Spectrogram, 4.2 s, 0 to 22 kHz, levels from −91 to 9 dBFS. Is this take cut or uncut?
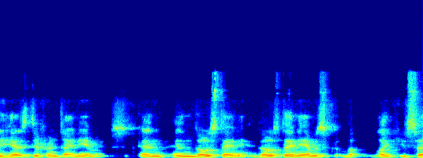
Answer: uncut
